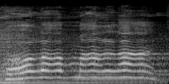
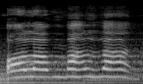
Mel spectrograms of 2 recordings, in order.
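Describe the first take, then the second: No difference in how they are said.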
